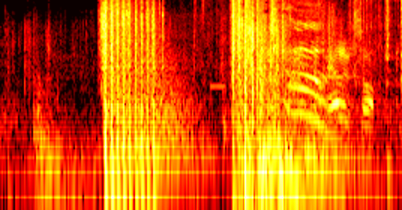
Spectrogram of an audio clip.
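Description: A rifle fires rapid bursts of shots that echo in a large hall.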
